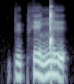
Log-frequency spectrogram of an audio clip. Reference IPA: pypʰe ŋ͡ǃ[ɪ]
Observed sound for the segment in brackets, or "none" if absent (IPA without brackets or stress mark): ɪ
